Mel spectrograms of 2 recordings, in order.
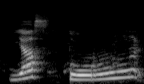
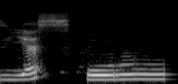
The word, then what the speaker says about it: يسطرون: Okay, to, not يسطرون. It's wrong, but the right pronunciation is يسطرون.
